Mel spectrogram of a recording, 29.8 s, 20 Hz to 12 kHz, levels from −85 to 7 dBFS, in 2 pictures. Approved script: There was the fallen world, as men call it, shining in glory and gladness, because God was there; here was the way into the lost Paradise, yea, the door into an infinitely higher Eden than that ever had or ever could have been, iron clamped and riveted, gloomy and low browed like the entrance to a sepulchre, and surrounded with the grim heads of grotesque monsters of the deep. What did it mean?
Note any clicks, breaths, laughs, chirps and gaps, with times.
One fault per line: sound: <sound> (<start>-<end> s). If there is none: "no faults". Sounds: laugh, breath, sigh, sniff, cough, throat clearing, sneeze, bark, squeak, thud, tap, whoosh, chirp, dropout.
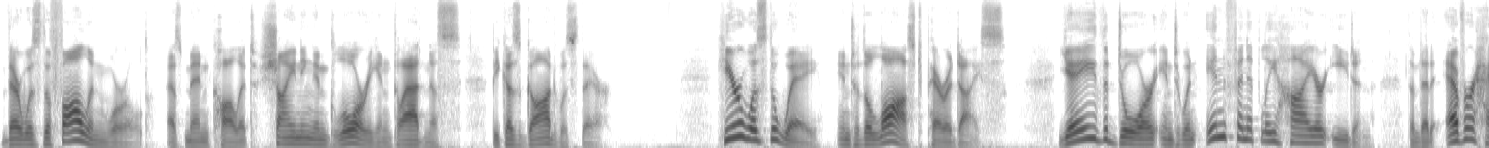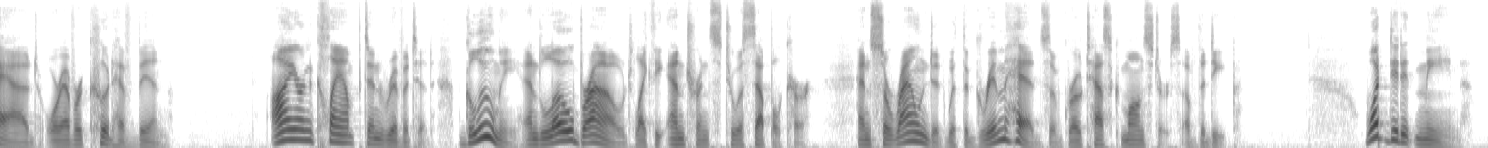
no faults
